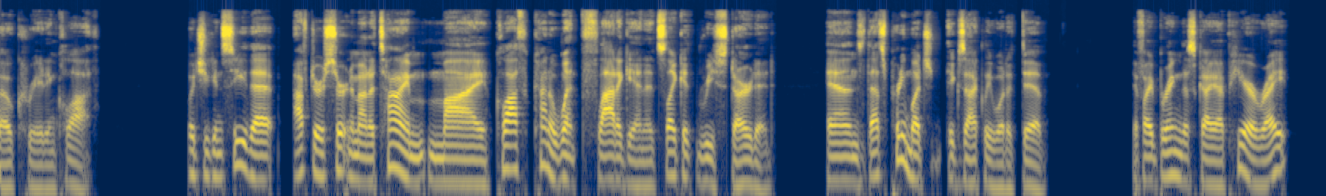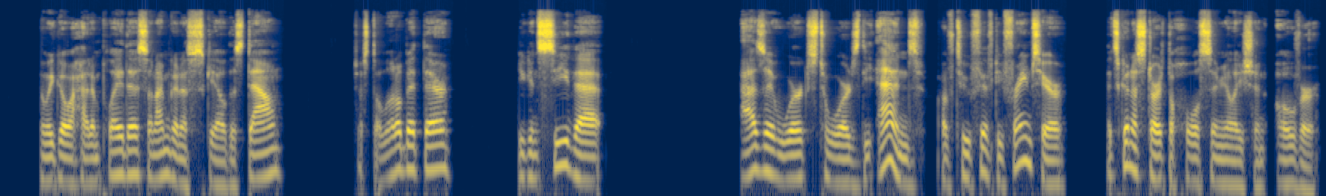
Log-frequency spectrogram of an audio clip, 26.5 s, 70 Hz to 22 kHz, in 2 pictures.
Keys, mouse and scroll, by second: 11.0 click.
